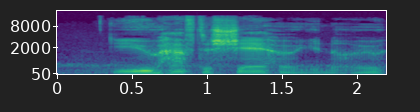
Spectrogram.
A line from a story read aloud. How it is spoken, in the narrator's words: in a really ominous voice, she said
